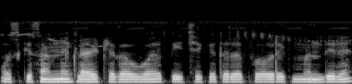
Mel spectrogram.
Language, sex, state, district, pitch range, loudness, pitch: Hindi, male, Bihar, Gaya, 120-125 Hz, -14 LUFS, 120 Hz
